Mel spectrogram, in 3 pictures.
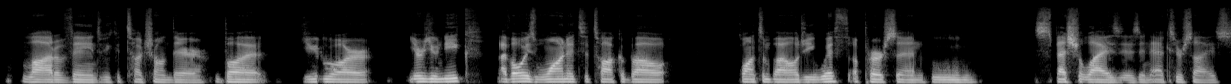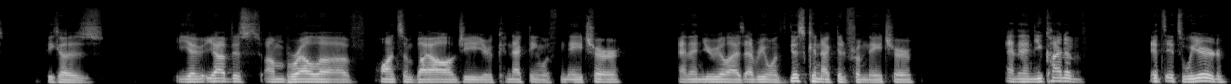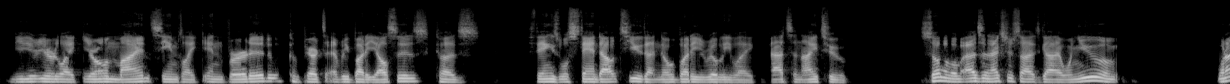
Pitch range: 110-130 Hz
